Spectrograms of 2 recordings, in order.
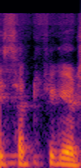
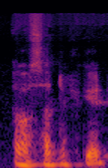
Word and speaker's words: Zertifikat: Now say I have to attest my certificate. So can I use this like okay? Ich muss meine certificate is same, right? Certificate. No, but you have to say it like a German.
